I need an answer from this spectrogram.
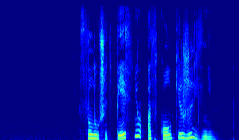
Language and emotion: Russian, positive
